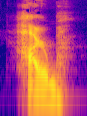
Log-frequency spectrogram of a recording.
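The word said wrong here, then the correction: Hryb: Harb. – No, Larry, Larry Herb. Herb. Larry Herb.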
